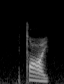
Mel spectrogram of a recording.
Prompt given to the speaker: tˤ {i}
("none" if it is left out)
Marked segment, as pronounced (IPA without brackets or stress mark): i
